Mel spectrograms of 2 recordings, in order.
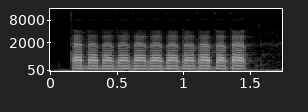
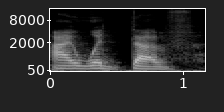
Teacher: Notice the D in would is a fast D. You don't need to have a lot of tongue pressure to make that D. It's super light, a fluttering tongue.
